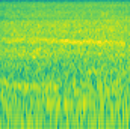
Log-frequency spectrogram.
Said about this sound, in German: hier erledigen gerade einige Müllabfuhren ihren Job.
